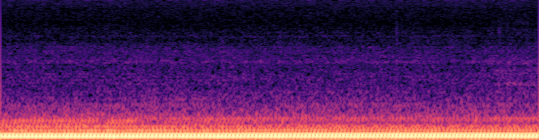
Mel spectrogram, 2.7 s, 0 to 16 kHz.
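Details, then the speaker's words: BMW M6 V10 cold start just after pressing start (engine starts only in neutral with brake pressed): deep, steady idle rumble with even beat and slight cold-start lumpiness, normal; owner notes they all sound rough when first started. "they all sound rough when you first start them is ridiculous"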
